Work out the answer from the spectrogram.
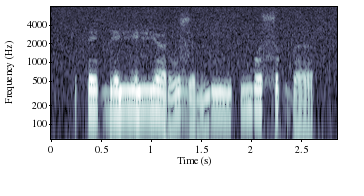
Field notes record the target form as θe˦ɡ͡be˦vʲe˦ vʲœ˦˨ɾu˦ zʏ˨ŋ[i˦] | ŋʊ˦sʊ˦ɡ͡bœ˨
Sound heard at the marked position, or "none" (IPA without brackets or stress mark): i˦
